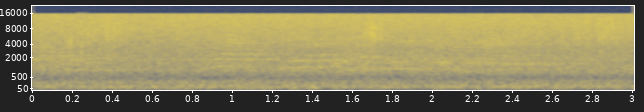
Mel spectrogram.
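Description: Domestic goose near a stadium and school, honking over a dense, loud outdoor wash of noise; the calls are indistinct and blend into the background rather than standing out clearly.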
